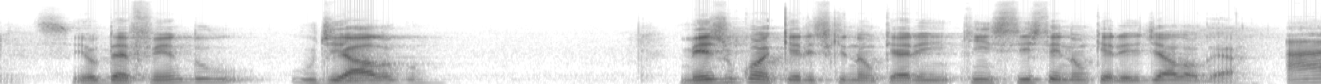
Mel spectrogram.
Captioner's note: speaking portuguese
